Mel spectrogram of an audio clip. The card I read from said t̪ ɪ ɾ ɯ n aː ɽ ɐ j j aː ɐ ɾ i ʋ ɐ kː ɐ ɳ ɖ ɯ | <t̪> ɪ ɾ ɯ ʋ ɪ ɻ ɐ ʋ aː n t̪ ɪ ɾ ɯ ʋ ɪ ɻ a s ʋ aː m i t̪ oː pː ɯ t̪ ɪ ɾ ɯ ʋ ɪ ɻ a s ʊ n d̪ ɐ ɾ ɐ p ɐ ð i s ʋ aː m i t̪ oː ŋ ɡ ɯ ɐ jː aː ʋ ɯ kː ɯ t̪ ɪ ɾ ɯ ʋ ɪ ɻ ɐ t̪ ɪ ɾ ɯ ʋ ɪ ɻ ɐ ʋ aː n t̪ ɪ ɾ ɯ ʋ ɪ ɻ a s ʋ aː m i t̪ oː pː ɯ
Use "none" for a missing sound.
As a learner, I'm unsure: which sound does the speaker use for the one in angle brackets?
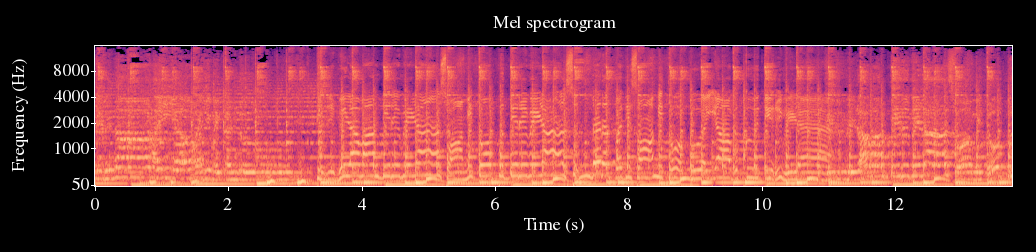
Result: t̪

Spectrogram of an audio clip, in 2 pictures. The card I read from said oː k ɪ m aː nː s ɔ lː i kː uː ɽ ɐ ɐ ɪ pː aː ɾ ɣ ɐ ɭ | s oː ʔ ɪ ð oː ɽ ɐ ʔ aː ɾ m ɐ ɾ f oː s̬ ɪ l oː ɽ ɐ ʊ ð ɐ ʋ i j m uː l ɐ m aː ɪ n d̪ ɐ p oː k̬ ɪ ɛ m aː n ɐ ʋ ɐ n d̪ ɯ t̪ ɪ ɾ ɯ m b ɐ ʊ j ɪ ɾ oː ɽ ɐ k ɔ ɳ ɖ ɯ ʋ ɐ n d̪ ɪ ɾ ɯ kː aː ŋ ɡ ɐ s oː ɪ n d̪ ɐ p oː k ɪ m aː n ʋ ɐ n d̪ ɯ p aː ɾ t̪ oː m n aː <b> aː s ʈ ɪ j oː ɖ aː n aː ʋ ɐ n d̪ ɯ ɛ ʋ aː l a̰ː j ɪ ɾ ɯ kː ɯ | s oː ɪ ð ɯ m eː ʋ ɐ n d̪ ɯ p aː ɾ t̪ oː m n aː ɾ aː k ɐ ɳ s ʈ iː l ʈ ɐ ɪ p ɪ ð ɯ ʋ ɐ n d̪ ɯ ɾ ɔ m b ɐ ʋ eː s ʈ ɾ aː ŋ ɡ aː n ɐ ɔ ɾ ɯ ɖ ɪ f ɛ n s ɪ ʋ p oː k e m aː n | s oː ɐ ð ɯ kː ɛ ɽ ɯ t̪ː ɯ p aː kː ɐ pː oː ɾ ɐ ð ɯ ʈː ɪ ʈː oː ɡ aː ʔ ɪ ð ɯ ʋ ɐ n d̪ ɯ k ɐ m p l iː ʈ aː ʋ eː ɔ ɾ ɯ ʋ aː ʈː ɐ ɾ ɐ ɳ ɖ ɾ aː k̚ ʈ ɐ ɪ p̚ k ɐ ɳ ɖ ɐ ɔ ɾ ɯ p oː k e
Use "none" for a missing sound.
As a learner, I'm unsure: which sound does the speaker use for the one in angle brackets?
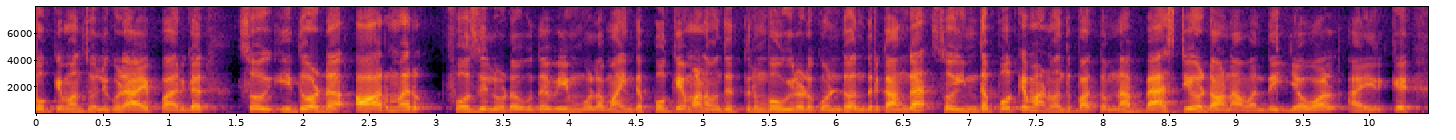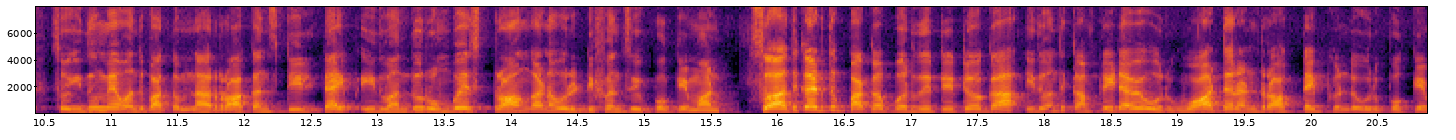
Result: b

